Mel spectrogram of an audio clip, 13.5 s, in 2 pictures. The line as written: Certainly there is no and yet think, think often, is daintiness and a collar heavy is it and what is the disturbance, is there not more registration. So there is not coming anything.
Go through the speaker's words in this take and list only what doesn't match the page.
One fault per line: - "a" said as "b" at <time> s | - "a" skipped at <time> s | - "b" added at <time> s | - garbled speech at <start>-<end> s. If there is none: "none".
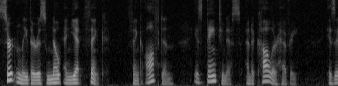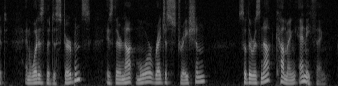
none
